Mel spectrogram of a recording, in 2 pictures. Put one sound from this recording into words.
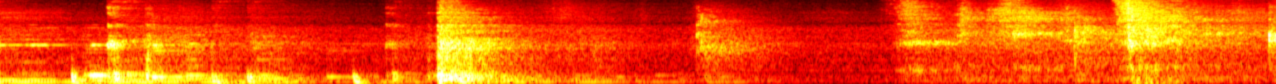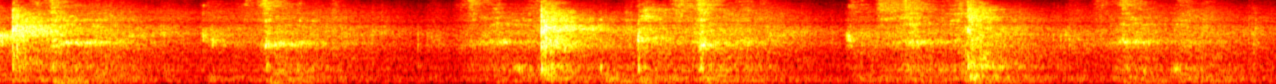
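Hands and feet thump softly on an exercise mat.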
